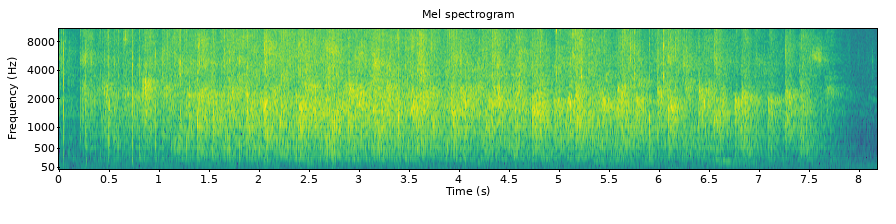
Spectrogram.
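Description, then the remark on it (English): An audience at a church worship service applauds steadily for about eight seconds to welcome two people, a dense, loud wash of many hands clapping that swells quickly and then fades out at the end. No one speaks over it. “And maybe we could welcome them with a round of applause.”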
